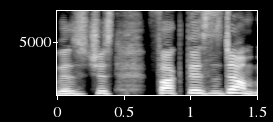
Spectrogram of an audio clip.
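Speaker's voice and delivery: angry outburst voice. Retelling own irrational anger over a little thing: imitating own angry meltdown. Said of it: "the littlest thing will set me off on a meltdown".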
